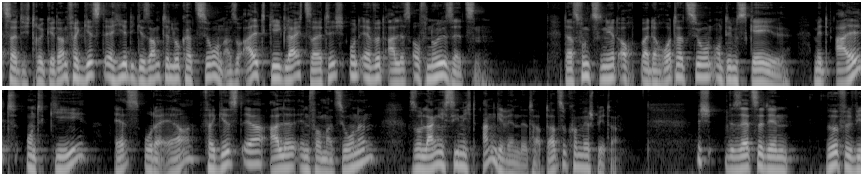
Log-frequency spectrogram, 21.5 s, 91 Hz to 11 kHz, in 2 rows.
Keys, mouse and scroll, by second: 3.6 alt+g.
